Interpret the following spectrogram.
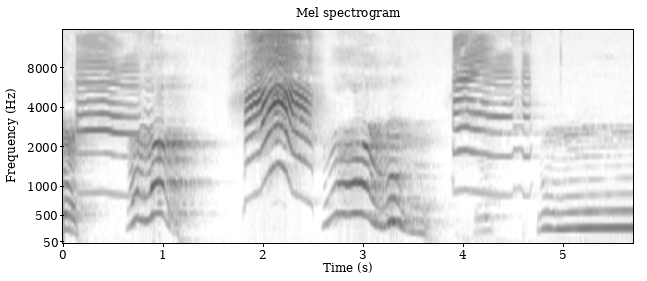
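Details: Max, a one-and-a-half-year-old Siberian Husky, talks to a squeaking toy: a run of wavering, moaning yowls that swoop up and down in pitch, about five separate bursts, ending in a steady, flat tone.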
